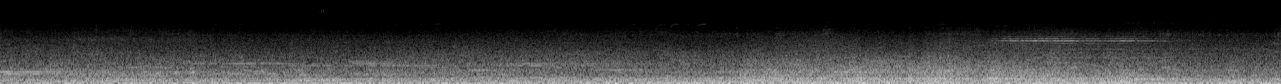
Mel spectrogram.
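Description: Steady city street traffic noise: a continuous rumble of passing vehicles, with a brief high-pitched tone about ten seconds in.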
